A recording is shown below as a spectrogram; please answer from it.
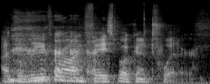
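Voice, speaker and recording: A man's voice: medium pitch, fairly quick, over a noisy crowd. Male podcast co-host, easygoing and rambling, casual sign-off delivery. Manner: relaxed, rambling with fillers.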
